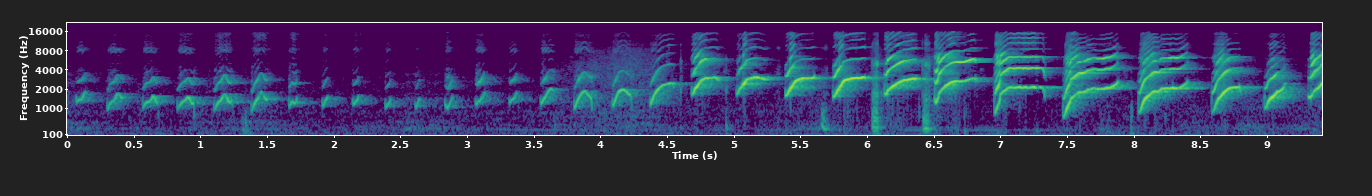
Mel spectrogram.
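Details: Dog whining in quick repeated yelps, about three per second, starting as steady mid-pitched upswept whimpers and turning louder, higher and more strained halfway through, with harmonics stacked above each note.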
